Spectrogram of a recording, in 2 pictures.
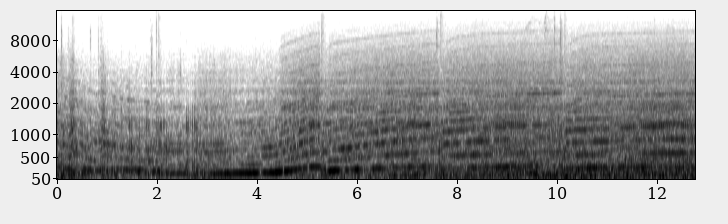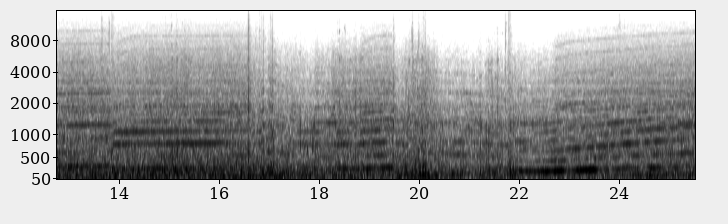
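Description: An SF23 Super Formula car in Gran Turismo 7 lapping Suzuka, its engine note sustained and loud, climbing and dropping through revs and gear changes with a high whining tone throughout.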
